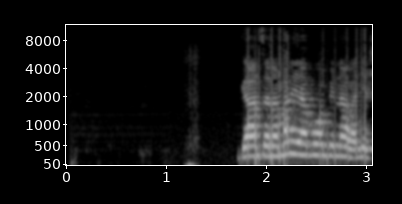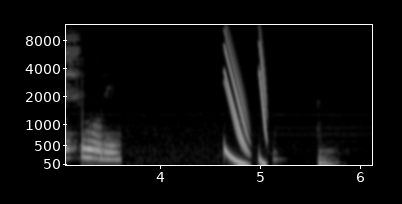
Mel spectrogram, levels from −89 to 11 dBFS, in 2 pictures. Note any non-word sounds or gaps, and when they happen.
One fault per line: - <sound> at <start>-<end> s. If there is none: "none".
- whoosh at 1.2-1.4 s
- chirp at 4.6-5.1 s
